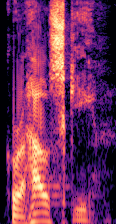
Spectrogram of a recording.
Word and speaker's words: Grochowski: uh so John grohowski his last name spelled like grochowski yeah but I guess you don't say the C it's qu it's silent grohowski uh He'll Be Our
